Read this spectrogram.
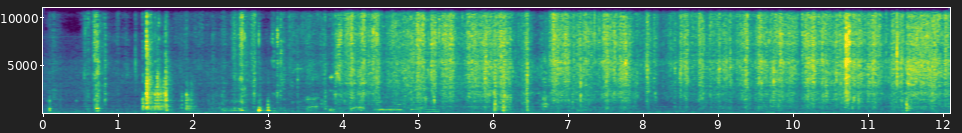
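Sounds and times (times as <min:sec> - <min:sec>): packaging crinkling: 0:02.7 - 0:12.0.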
